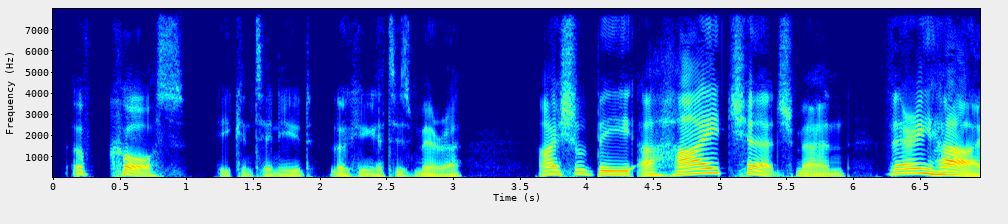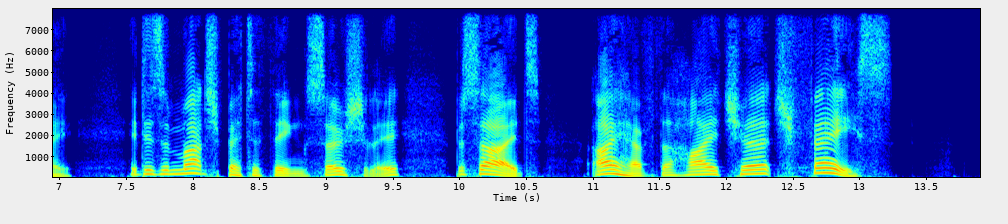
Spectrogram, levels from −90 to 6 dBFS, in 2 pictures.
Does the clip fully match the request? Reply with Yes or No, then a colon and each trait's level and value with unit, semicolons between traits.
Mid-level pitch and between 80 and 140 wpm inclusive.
Yes: medium, 145 Hz; slow, 135 wpm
